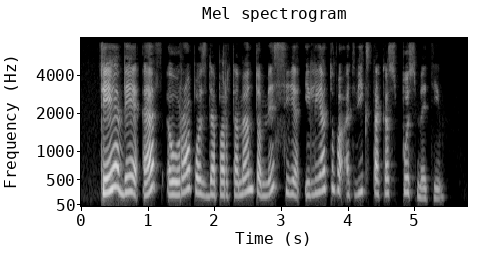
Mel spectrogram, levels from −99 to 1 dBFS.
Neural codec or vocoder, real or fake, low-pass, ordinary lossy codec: none; real; 7.2 kHz; MP3, 64 kbps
